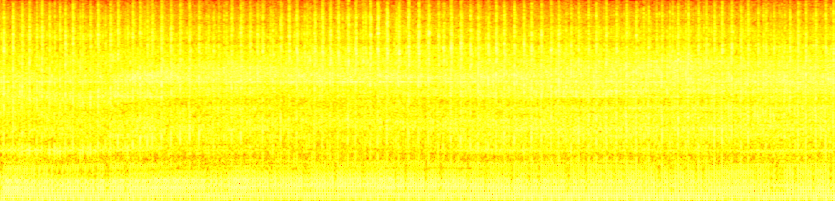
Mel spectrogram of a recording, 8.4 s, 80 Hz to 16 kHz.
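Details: Echo SRM-266 two-stroke string trimmer after carburetor replacement (it had kept bogging down): steady, even high buzz with no surging or bogging, holding speed cleanly and running properly.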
